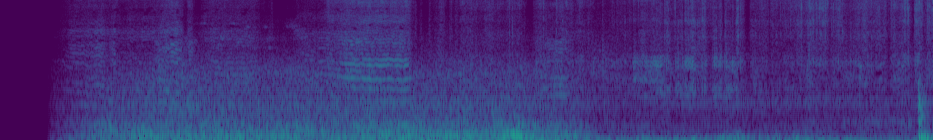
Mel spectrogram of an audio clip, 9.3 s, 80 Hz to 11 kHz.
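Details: Bees collecting pollen, filmed by trail camera on 17 June 2023: a steady, dense low buzz of wings that starts abruptly and carries throughout, with faint warbling birdsong behind and brief rustling bursts.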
